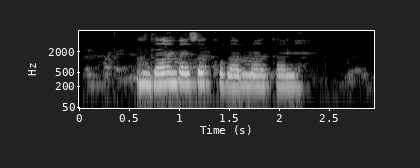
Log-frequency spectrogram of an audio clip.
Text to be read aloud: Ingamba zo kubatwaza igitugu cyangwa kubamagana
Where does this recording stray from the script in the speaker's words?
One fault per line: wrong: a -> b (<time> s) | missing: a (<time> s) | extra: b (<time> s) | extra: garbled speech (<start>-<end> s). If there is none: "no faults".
missing: kubatwaza igitugu cyangwa (1.2 s)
